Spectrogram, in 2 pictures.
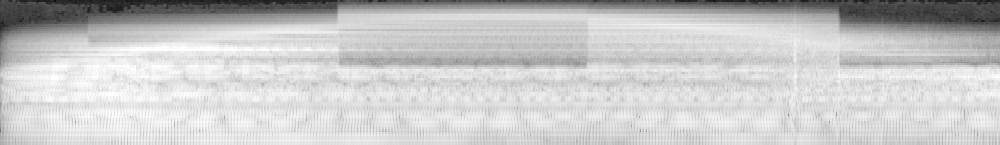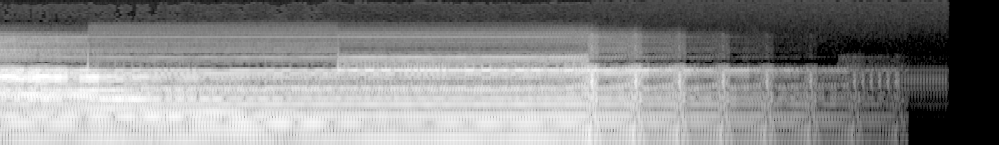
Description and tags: A Sample made with my home made soft synth: Pigasso, a semi modular wave-draw oscillator synthesizer!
